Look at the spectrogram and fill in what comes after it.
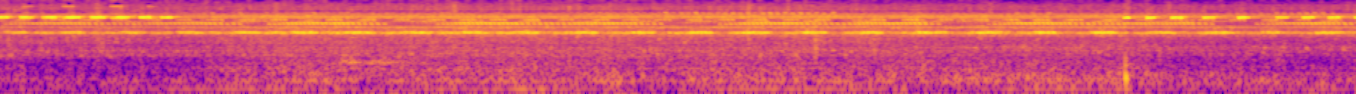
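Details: Steady shrill cricket trilling, offered for repelling rats, easing sleeplessness and teaching songbirds; continuous high ringing bands with softer pulsing chirps, a faint low thump near the end.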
